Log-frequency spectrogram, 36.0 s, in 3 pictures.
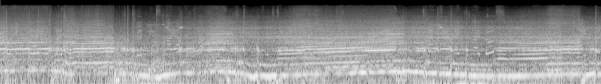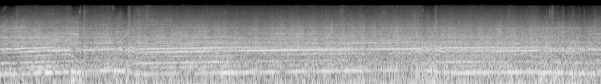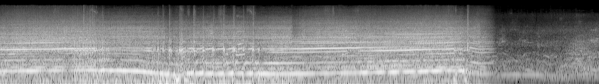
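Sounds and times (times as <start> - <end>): car engine accelerating: 0.0 - 34.2.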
